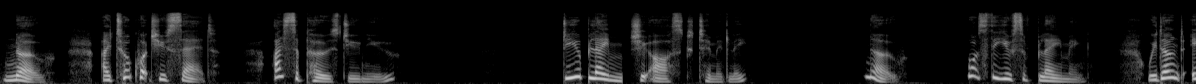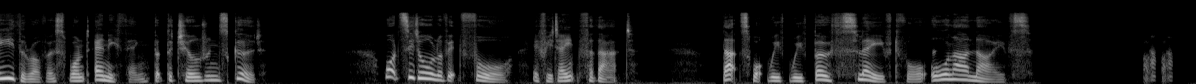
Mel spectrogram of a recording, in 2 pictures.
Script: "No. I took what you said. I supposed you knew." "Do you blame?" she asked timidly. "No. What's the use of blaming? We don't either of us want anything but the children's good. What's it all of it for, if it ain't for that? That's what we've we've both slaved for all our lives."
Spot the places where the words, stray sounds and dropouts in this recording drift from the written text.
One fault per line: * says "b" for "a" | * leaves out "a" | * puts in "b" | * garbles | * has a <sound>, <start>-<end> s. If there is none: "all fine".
* has a laugh, 23.4-23.7 s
